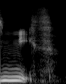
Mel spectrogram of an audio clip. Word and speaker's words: Neith: So the only other like important goddess to note with Ra is Neith. It's very funny. It's spelled like Keith, but with an N instead of a K, oh, which I really like.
